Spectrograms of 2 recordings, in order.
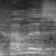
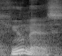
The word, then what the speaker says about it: humus: And I think when you won your award, you talked about, is it the right pronunciation, hummus or humus, or it was, and you weren't talking about chickpeas.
